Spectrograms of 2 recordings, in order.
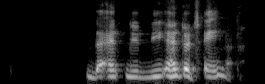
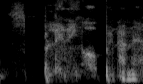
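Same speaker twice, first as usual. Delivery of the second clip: hushed whisper; 19 dB quieter than usual. Retold or imitated. Describing dancer, hushed aside.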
